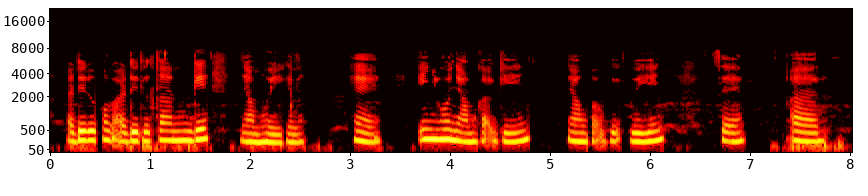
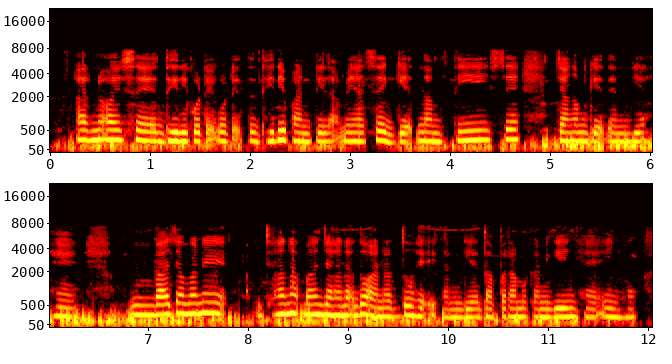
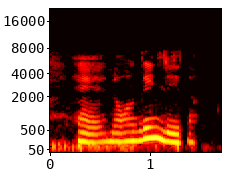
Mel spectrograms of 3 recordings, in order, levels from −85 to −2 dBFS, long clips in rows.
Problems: none marked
